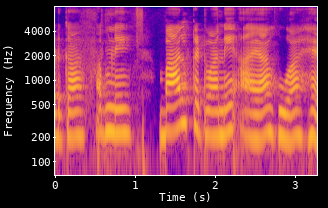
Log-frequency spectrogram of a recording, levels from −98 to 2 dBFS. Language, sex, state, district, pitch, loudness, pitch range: Hindi, female, Goa, North and South Goa, 210 Hz, -17 LUFS, 200-230 Hz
